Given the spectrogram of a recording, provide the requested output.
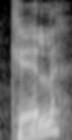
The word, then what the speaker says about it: quel: and by the way the pronunciation for all of them is the same Kell Kell Kell Kell all of them sound the same but in writing the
